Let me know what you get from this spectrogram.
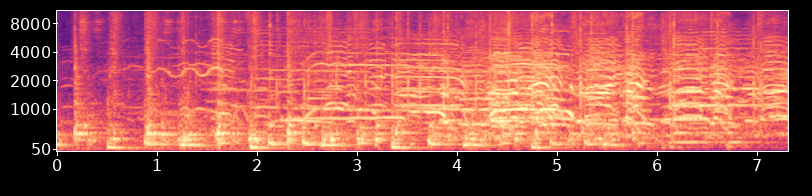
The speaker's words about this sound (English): Back with the ballad group in the street with no name, and the crowd are calling for a local man to play the Bodhrán.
